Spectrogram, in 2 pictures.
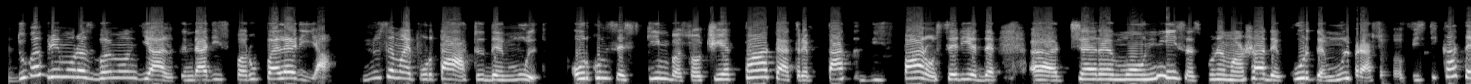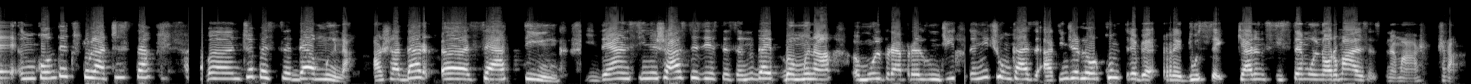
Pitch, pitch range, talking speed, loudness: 250 Hz, 225-290 Hz, 150 wpm, -10 LUFS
